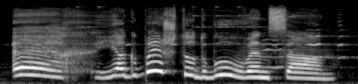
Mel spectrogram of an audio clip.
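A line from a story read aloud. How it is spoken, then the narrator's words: Sad sigh. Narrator (Ukrainian): Сумно зітхнув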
